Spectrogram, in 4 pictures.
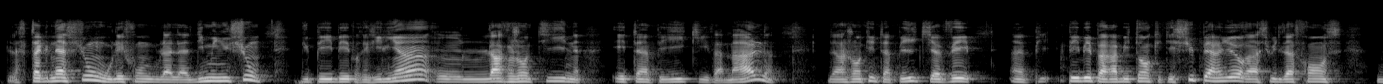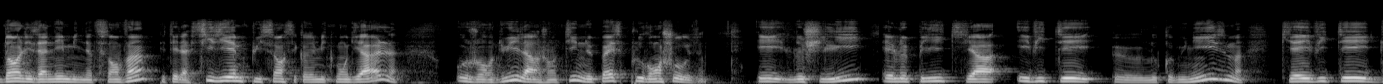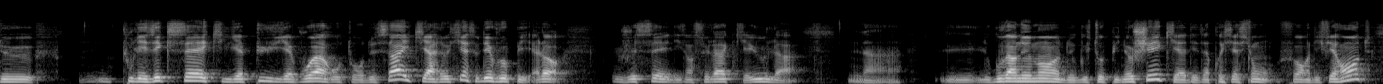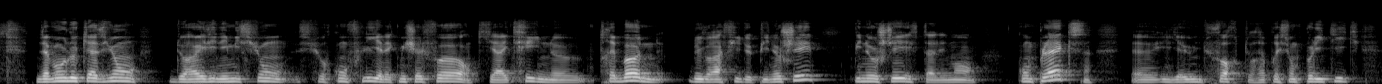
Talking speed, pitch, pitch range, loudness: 160 wpm, 125 Hz, 115-145 Hz, -21 LUFS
